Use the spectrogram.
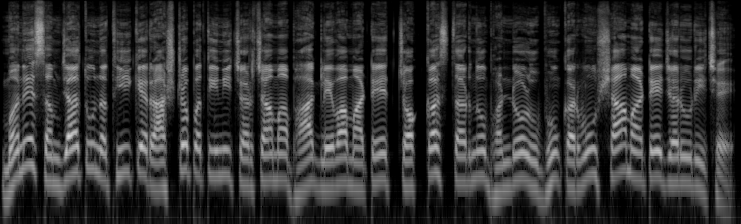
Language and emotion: Gujarati, neutral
